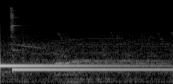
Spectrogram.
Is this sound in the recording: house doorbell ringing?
yes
